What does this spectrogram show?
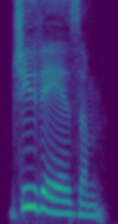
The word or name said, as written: judaism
